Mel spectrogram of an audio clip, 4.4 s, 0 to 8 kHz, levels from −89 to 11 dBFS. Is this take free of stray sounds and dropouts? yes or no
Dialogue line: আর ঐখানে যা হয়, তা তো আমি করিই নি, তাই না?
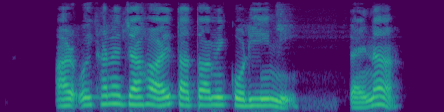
yes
